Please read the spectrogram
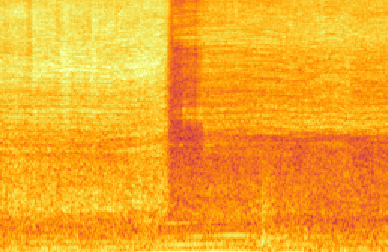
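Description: Water sprayed hard onto a truck wheel and tire, rinsing off the wheel-cleaning gel: a steady spray that shifts in tone a little past two seconds in.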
